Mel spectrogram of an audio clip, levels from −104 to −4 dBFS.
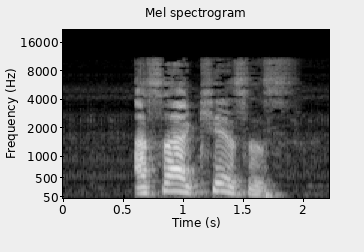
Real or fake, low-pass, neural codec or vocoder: real; 10.8 kHz; none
